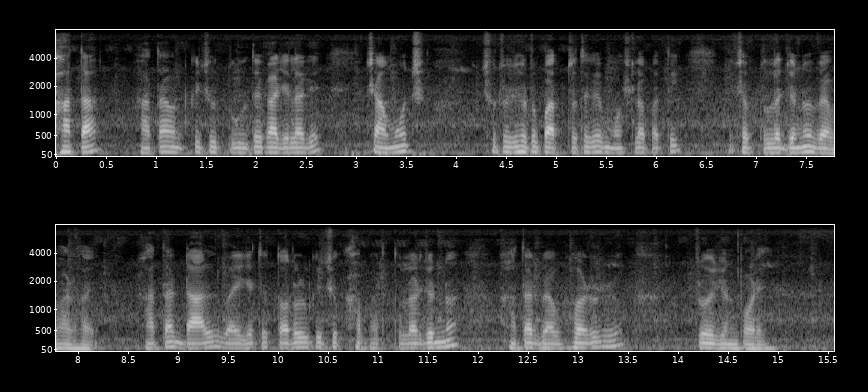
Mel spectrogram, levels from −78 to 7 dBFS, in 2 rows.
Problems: background sounds at intervals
